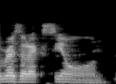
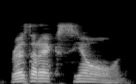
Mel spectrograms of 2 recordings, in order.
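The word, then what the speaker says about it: Resurrección: i c c c it's like you're pronouncing a k and an s in literal a double like so like a half two half syllables in one C Resurrection I've heard so many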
